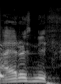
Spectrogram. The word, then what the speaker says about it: Aerosmith: Aerosmith.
